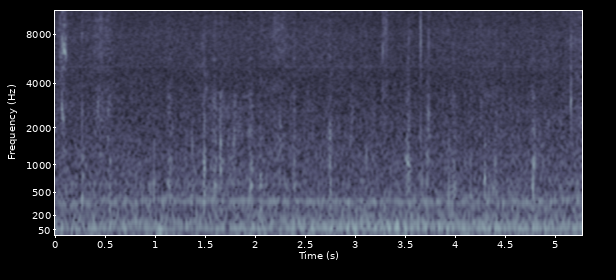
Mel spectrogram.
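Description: A wooden spoon scrapes and clicks against a wooden bowl.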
